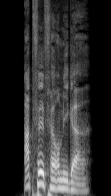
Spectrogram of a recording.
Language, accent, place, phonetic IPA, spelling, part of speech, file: German, Germany, Berlin, [ˈap͡fl̩ˌfœʁmɪɡɐ], apfelförmiger, adjective, De-apfelförmiger.ogg
- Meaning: 1. comparative degree of apfelförmig 2. inflection of apfelförmig: strong/mixed nominative masculine singular 3. inflection of apfelförmig: strong genitive/dative feminine singular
